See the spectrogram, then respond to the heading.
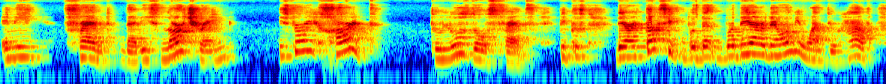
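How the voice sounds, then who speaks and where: Against audible room echo, a woman with a Mexican accent talks at a fairly slow pace and a fairly high pitch, her voice making very wide pitch swings. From Mexico. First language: Spanish. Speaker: psychotherapist. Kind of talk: interview conversation. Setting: video call. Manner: halting, frequent repetitions.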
